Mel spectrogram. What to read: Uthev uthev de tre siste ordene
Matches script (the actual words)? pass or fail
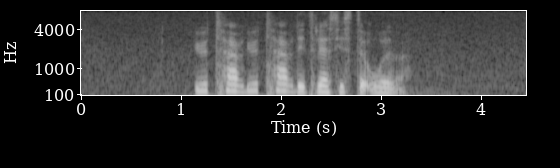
pass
